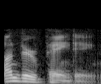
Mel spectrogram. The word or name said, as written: underpainting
